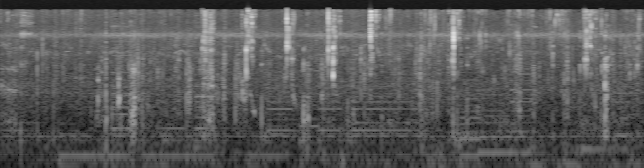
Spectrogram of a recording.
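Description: Eating sounds: quick sharp clicks of a utensil against a dish and chewing while jjajang rice is eaten, over soft background music.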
